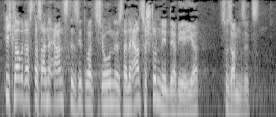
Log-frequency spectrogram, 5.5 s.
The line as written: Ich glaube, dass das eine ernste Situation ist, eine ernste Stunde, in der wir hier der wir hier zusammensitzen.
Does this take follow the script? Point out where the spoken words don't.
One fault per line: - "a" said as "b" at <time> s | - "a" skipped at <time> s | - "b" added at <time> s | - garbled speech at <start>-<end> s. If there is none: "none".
- "der wir hier" skipped at 4.0 s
